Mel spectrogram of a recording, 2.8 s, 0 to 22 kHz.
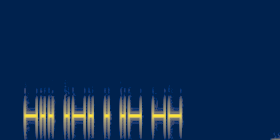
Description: Morse code, heard as a keyed tone, about 30 wpm, 700 Hz. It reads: DREAM
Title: Sentences from Top 1500 Words - New Word Drill - 30wpm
